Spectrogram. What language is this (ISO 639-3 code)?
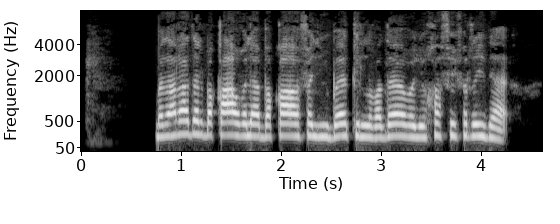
ara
